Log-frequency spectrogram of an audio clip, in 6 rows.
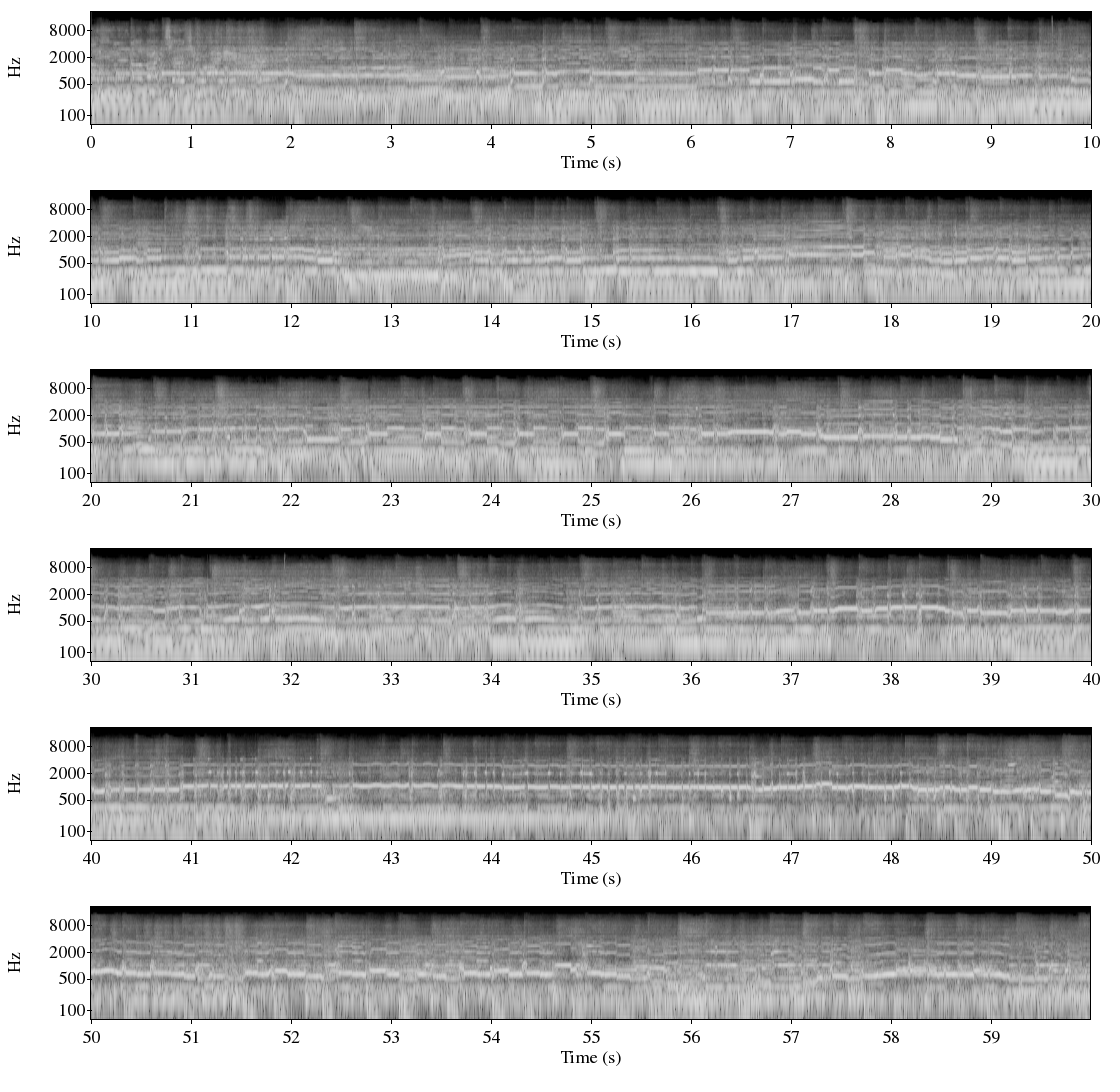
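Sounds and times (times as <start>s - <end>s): bass guitar: 0.0s - 59.9s
drums: 0.0s - 59.9s
electric guitar lead: 0.0s - 59.9s.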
